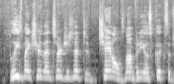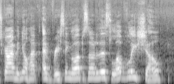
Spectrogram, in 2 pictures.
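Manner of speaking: rattled-off auctioneer spiel. Host rushing through an end-of-show plug, talking like an auctioneer. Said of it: "I know I'm talking like an auctioneer".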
